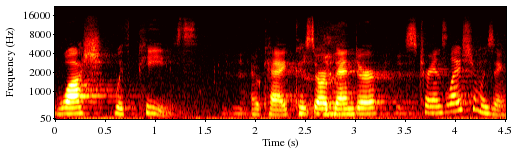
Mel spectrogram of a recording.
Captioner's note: laughter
